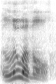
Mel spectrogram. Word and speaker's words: Louisville: dinner my treat in Louisville pronounced lieu Louisville excuse me parent Louisville okay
